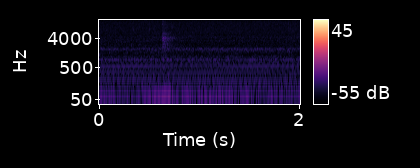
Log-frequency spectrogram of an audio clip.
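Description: Faint background music: a soft sustained chord held steady under a gap in the narration.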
